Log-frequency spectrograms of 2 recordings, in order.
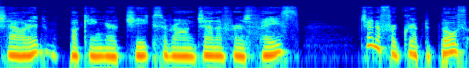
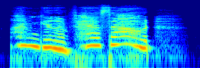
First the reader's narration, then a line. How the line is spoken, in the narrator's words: Viv screamed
